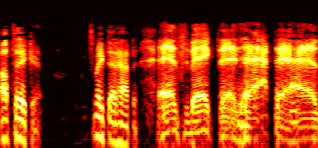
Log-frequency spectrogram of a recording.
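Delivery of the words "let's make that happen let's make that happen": very low, deep growl. Agreeing to a requested match, doing a Luna Vachon impression. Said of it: "That's my Luna impression".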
